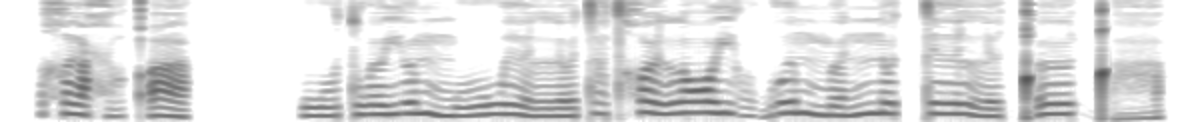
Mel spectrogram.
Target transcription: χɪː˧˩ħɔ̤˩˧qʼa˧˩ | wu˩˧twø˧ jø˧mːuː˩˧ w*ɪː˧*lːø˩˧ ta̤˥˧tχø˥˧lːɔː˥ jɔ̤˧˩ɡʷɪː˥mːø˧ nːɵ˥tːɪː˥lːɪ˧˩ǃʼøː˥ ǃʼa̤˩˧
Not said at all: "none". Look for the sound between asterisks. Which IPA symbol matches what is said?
ɪː˧˩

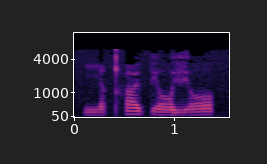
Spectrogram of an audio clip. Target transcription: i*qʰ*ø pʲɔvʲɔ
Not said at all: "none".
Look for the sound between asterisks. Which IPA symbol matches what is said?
qʰ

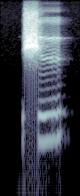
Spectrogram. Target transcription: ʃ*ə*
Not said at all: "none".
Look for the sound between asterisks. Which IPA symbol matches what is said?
ɨ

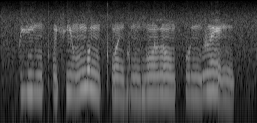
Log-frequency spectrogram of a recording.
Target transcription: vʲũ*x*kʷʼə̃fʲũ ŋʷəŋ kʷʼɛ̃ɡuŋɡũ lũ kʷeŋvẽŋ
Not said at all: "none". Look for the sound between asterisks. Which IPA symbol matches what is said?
ŋ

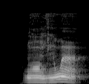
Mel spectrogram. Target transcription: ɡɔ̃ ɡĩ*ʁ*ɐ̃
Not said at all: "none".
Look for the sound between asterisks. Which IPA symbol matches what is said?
w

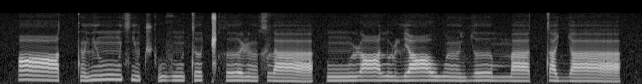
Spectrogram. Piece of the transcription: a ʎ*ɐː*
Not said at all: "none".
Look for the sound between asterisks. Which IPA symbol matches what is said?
aː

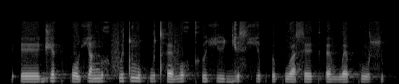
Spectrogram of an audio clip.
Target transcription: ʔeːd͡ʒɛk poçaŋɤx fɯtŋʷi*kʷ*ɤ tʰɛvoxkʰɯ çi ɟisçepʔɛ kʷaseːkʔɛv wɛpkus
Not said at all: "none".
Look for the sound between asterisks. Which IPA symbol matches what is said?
kʷ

